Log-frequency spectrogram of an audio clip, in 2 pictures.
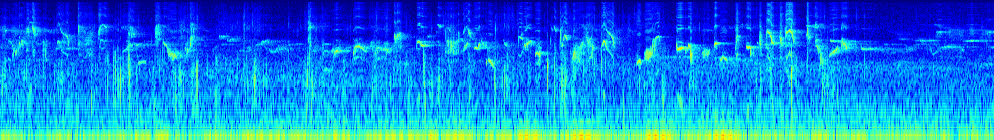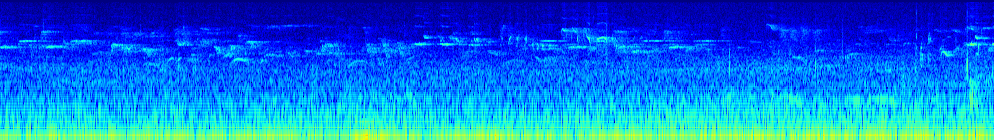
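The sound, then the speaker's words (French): Birds chirp and sing outdoors, with busy overlapping calls in the first half that thin out later over a steady low rumble of wind or ambient noise. “Et là où l'homme ne s'est pas sédentarisé, la nature reste entière. rythmée par les saisons, les arbres et les oiseaux.”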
